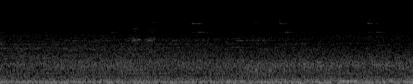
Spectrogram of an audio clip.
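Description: Outdoor ambience: a steady low rumble with a few faint, short, high tinkling tones scattered through the middle and latter part.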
